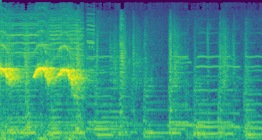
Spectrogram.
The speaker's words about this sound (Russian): Незнакомый переулок завела. Завела! И три раза громко свистнула она.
